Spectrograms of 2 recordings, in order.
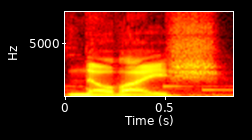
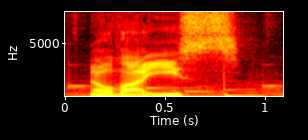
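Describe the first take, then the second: First: The name does not end in a plain s. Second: The name ends in a plain s sound. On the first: The speaker calls it right. "So it's Novaish" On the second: The speaker calls it wrong. "you just put an S at the end"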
